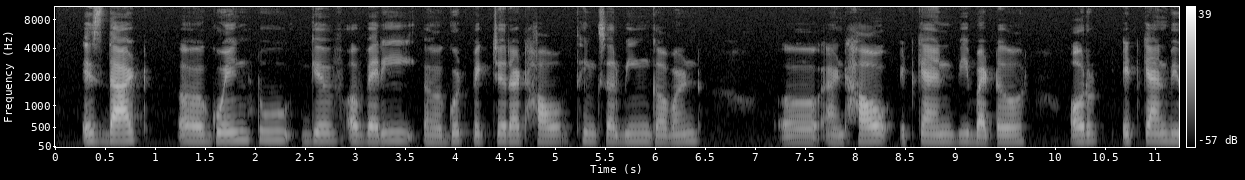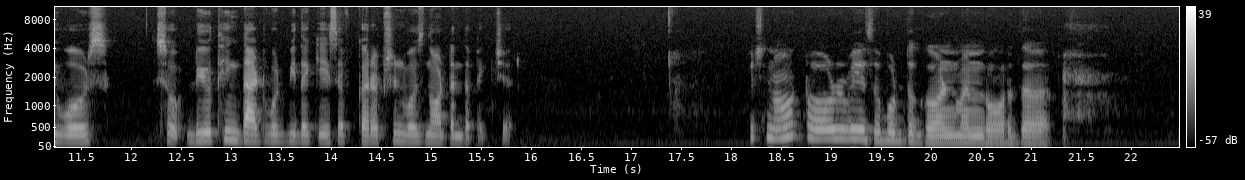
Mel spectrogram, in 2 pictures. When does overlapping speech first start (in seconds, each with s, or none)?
none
